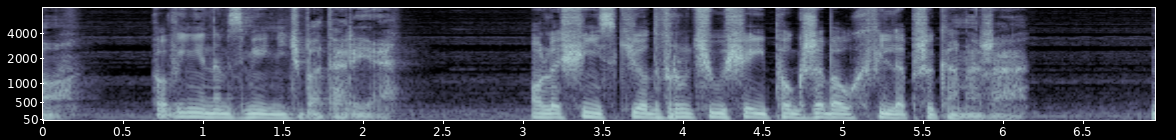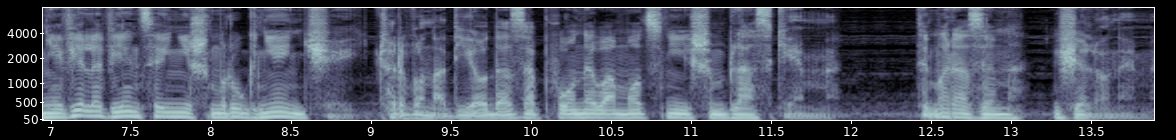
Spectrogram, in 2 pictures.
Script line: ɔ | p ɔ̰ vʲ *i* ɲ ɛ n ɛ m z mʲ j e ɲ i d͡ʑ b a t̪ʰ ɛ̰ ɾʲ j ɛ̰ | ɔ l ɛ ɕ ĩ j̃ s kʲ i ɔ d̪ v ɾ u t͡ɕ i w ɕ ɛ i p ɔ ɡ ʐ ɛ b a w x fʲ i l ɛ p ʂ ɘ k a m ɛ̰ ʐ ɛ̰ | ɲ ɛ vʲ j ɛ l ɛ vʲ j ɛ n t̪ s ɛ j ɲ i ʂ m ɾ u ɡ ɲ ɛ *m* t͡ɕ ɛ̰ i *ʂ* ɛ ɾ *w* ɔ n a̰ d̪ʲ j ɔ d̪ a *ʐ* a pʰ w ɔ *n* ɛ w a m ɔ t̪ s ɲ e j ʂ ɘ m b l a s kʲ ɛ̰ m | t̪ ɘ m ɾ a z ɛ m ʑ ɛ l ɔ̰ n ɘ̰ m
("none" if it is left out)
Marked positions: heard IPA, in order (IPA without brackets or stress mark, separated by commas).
i, ɲ, t͡ʂ, v, z, n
